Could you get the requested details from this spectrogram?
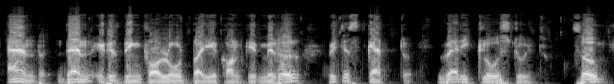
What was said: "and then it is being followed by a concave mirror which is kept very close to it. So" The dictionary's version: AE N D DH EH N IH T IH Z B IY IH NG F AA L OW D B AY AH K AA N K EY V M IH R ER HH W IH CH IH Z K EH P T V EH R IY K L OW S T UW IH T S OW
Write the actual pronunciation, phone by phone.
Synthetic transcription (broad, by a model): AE N D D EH N IH T IH Z B IY IH NG F AA L OW D B AY AH K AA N K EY M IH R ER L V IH CH IH Z K EH P T V EH R IY K L OW S T UW IH T S OW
